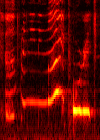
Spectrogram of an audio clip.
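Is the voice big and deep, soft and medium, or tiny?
tiny. A tiny, high, little voice. "In her tiny little voice Baby Bear said"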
